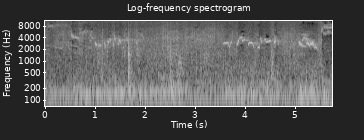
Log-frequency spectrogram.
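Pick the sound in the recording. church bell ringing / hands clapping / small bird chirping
small bird chirping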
